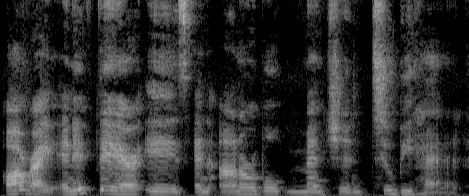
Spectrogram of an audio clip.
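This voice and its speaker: A woman with a nasal voice chats to camera in an unhurried, fond way. Her voice sits low and she drags out her words for emphasis. Pure casual vlog talk. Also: fairly even intonation. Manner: chatty, drawn-out emphasis, affectionate. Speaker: handbag collection vlogger.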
